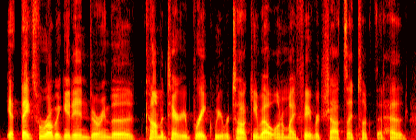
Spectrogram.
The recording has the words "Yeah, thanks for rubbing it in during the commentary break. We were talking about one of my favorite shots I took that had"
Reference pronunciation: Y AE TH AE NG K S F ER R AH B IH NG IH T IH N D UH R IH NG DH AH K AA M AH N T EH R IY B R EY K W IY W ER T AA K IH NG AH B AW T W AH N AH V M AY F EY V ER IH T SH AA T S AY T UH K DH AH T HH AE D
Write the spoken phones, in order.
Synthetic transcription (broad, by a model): Y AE TH AE NG K S F ER R AH B IH NG IH T IH N D UH R IH NG DH AH K AA M AH N T EH R IY B R EY K W IY W ER T AA K IH NG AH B AW T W AH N AH V M AY F EY V ER IH T SH AA T S AY T UH K DH AH T HH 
